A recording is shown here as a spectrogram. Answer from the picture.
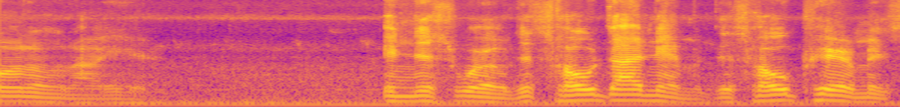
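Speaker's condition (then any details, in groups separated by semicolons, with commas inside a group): Slurred speech; still slurs words occasionally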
